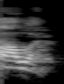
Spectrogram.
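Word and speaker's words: hour: एन का प्रयोग किया जाता है जैसे एन आवर आवर में स साइलेंट है एन ऑनेस्ट मैन नेस्ट में य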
